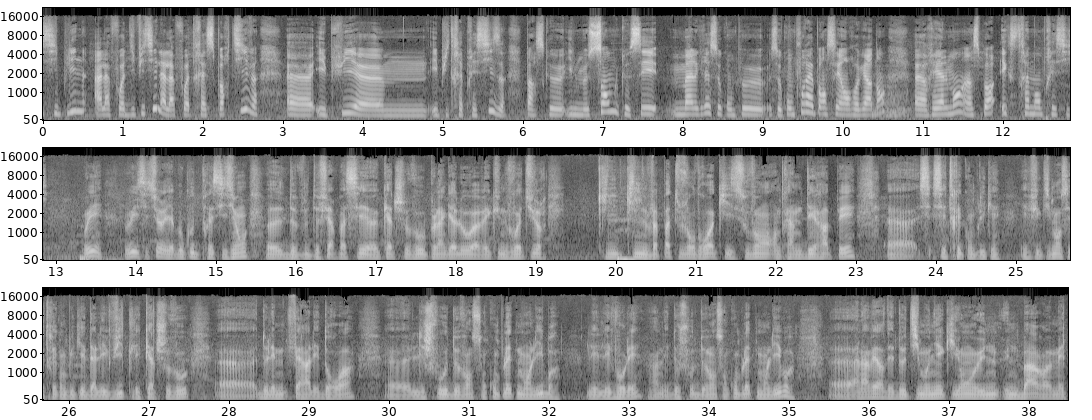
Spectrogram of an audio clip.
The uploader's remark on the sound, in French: En immersion au CHI de Genève. Nous sommes en direct du CHI de Genève.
